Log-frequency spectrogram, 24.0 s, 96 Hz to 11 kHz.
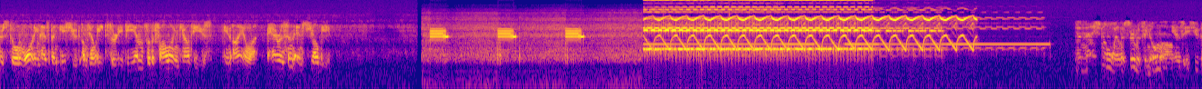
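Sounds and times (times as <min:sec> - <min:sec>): steady warning alarm tone: 0:08.5 - 0:09.0, 0:09.9 - 0:10.4, 0:11.3 - 0:11.8, 0:12.9 - 0:21.0
warbling siren: 0:10.0 - 0:10.3, 0:12.9 - 0:21.0.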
